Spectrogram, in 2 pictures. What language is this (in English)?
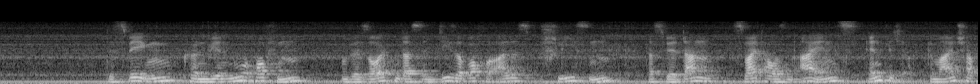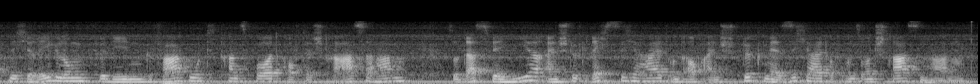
German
